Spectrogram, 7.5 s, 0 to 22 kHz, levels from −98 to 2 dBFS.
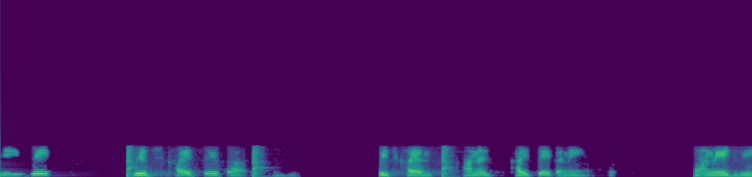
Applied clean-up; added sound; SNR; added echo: classical method spectral subtraction.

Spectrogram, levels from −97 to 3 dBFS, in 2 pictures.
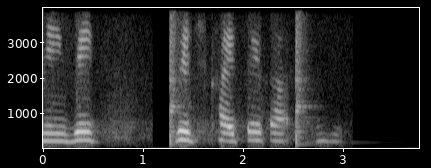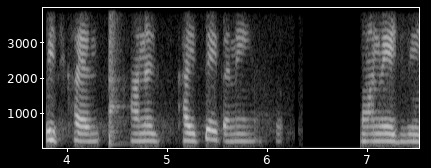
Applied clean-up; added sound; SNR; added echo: none; Snare drum; 15 dB; none.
